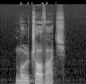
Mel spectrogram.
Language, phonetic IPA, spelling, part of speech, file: Polish, [mulˈt͡ʃɔvat͡ɕ], mulczować, verb, Pl-mulczować.ogg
